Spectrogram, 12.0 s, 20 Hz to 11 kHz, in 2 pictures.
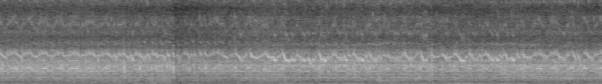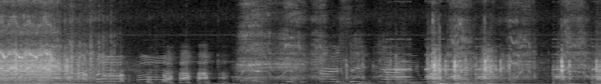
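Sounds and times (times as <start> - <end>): electric motor high whine: 0.0 - 7.1
mechanical grinding: 0.0 - 7.2, 8.6 - 12.0.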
